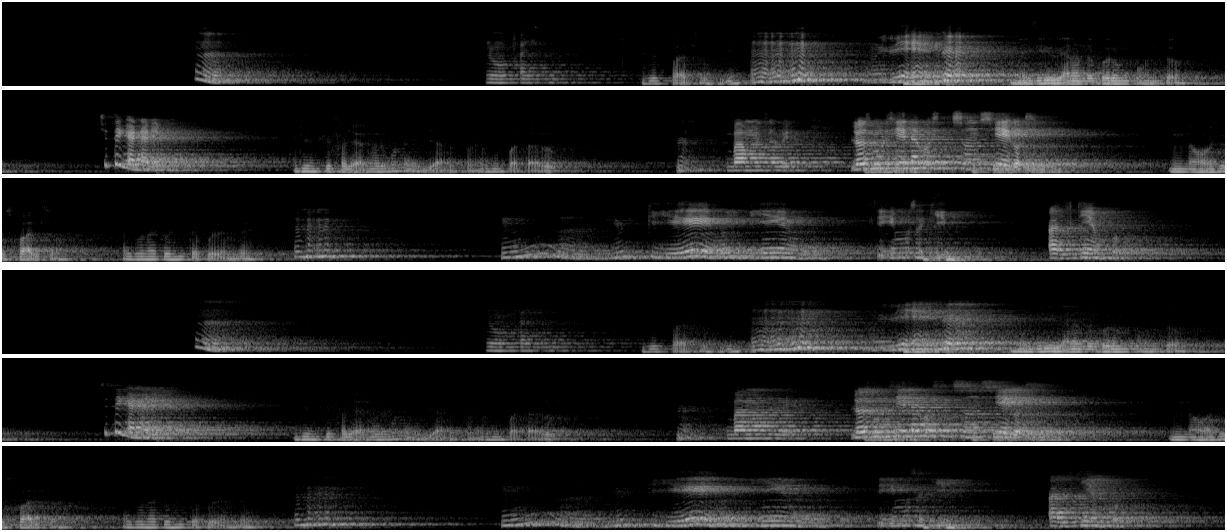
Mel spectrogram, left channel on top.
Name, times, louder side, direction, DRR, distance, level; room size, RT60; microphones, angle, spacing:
voice 1, 1.9-2.2 4.8-5.3 7.5-8.1 8.6-9.6 13.2-13.9 19.0-19.1 19.5-20.2 20.7-22.5 27.4-27.8 29.4-32.7 33.2-33.9 34.9-35.7, left 2 dB, 65° left, 2 dB, 1.0 m, -28 dB
voice 2, 6.4-7.5 9.0-9.4 10.1-11.9 15.1-17.8 19.0-19.2 20.9-21.4 21.9-22.8 23.9-25.1 25.7-27.1 33.7-34.1, left 2 dB, 30° left, 3 dB, 0.3 m, -32 dB
13.0 x 12.0 x 2.9 m, 2.9 s
head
